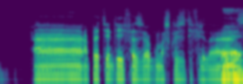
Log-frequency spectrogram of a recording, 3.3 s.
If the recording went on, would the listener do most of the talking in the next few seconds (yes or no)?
yes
